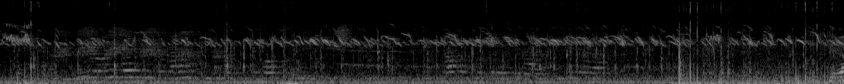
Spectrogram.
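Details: A flock of baby chicks peeping in a constant busy chorus of thin, high chirps, some falling in pitch, with a few lower sounds and a soft knock near the end.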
